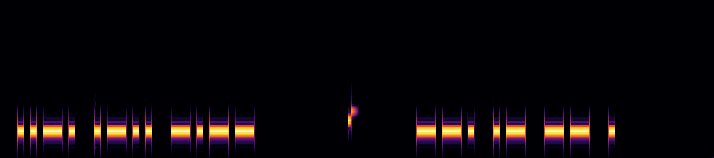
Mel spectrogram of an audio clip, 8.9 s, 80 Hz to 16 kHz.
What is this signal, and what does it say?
Morse code, heard as a keyed tone, about 15 wpm, 700 Hz. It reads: FLY GAME
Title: Sentences from Top 500 Words - New Word Drill - 15wpm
